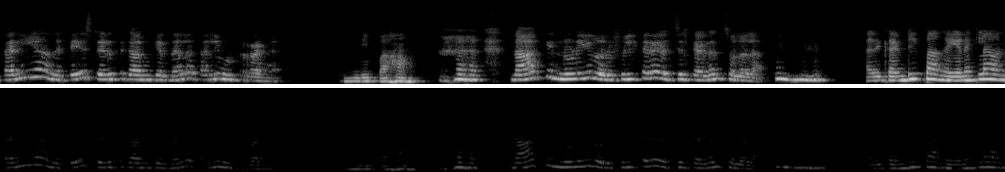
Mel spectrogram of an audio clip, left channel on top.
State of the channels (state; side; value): quieter; right; 32.8 dB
